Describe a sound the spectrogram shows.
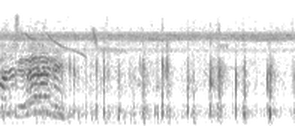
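Footsteps run quickly across the ground.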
